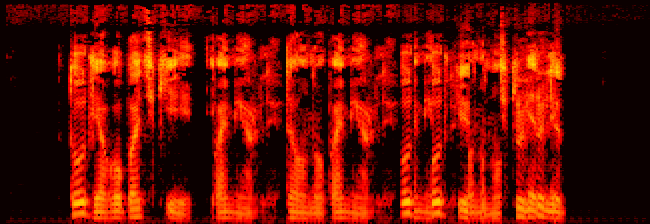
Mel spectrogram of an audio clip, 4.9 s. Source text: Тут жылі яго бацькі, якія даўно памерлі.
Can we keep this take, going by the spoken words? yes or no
no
